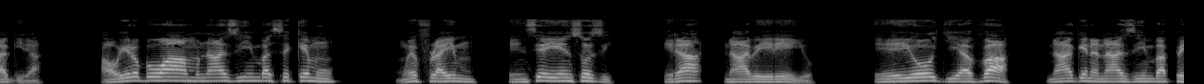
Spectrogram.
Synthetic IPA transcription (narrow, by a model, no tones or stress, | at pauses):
ɡḭɾa̰ː | wo̞je̞ɾo̞bo̞wamunaːziːmbase̞ke̞mu | mwe̞fulajimu | e̞nsie̞je̞ːnso̞zi | e̞ɾa | naːβe̞ːɾe̞ːjo̞̰ | ejo̞ɟejava | naːɡe̞nanaːziːmbape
